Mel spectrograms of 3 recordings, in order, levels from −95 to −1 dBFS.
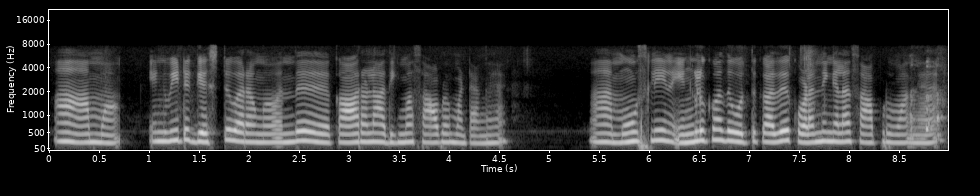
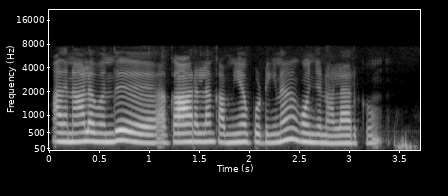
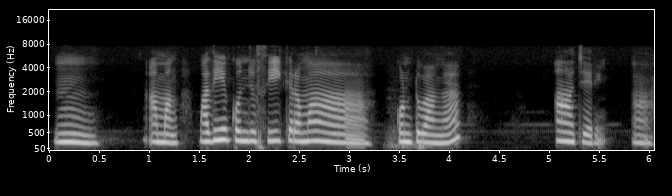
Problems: none marked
